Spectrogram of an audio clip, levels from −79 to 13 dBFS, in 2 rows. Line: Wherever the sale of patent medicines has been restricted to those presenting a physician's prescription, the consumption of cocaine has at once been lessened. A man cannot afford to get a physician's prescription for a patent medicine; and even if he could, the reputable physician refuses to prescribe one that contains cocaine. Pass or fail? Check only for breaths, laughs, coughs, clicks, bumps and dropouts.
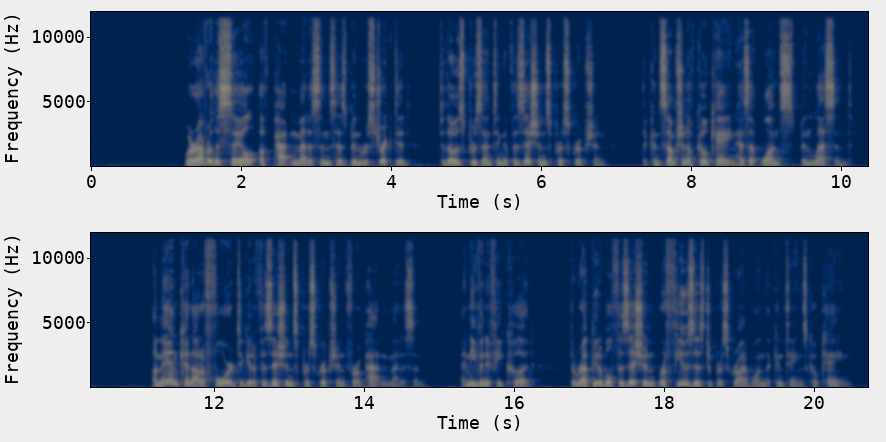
pass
